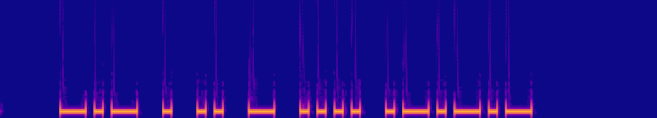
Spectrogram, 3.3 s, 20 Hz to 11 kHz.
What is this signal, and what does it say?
Morse code, heard as a keyed tone, about 28 wpm, 700 Hz. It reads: KEITH.
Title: A Sound Of Thunder 28wpm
